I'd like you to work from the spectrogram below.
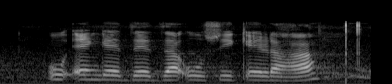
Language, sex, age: Venda, female, 24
